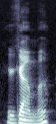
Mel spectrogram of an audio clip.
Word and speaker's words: gamma: And it's not quite pronounced the same as a G, like in go. It's a bit softer and a bit, I guess, slower to be pronounced. So think of go versus ginome. It comes out slower.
